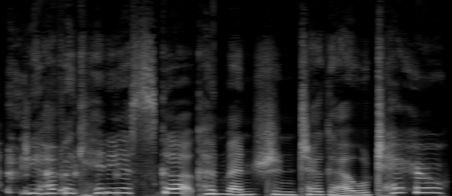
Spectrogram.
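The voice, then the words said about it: Put-on prim English accent. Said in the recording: “I can't do her accent ... I love that you made her like a Cockney ... she has like the most prim accent ... a mocking voice of an English person ... It's very posh”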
